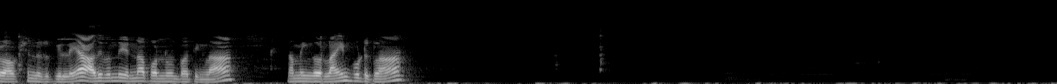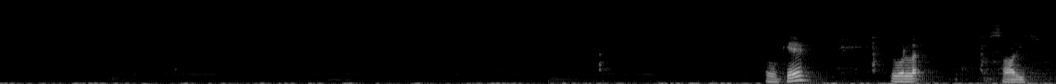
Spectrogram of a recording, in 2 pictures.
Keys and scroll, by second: 0.0 space, 2.0 Escape, 2.7 l, 2.9 space, 5.3 space, 8.1 ctrl+l, 12.1 ctrl+l, 15.2 Escape, 16.3 space, 19.0 space.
